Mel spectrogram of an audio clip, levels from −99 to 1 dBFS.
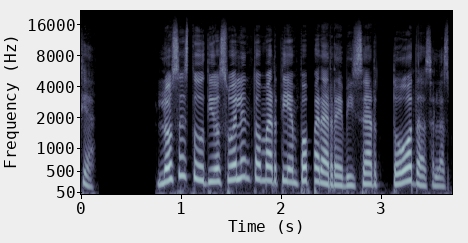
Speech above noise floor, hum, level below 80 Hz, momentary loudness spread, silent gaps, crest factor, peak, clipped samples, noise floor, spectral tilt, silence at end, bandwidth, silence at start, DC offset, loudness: over 59 dB; none; -60 dBFS; 5 LU; 0.17-0.74 s; 18 dB; -16 dBFS; under 0.1%; under -90 dBFS; -4 dB/octave; 0.05 s; 16.5 kHz; 0 s; under 0.1%; -32 LUFS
